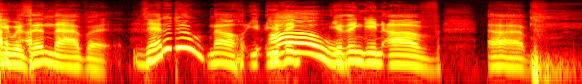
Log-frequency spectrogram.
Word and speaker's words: Xanadu: speaking of number two Xanadu rhymes with two yeah genre do I'm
